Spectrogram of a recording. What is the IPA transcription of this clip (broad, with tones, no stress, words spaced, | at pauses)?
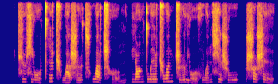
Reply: t͡ɕy˥ɕjo˥˩ʊ̯ t̪ʰi˥ʈ͡ʂʰwä˧˥ ʂɻ̩˧˥t͡sʰwä˥˩ʈ͡ʂʰɤ̰˨˩˦ŋ | jɑ˥ŋt̪we˥ɪ̯ ʈ͡ʂwə˥nʈ͡ʂɻ̩˧˥ljo̰˨˩ʊ̯xwə˧˥n ɕi˥˩ʂu˥ | ʂɤ˥˧ʂe˥˩ɪ̯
